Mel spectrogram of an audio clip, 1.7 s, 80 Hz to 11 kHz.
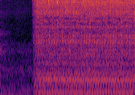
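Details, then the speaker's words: Philips AIS8540/80 steam iron with no steam output, after replacing the water pump: silent, then the new pump kicks in with a steady, even buzz and water spurts out; replacement pump operating normally. "ให้สังเกตนะครับปั๊มน้ำดีจะต้องมีน้ำพุ่งออกมาอย่างนี้เลยนะครับก็แสดงว่าปั๊มที่เราเปลี่ยนเข้าไปดีนะครับ"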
